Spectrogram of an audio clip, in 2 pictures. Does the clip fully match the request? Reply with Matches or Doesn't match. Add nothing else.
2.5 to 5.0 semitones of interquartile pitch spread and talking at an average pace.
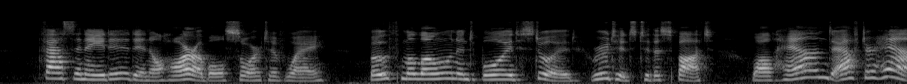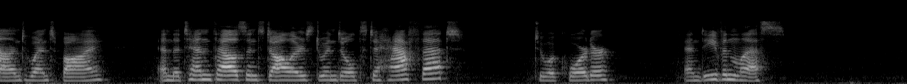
Doesn't match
